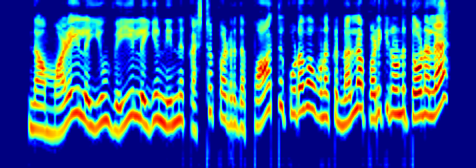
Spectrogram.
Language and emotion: Tamil, angry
